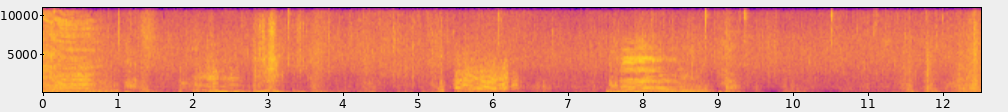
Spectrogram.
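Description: Large wings beat with heavy whooshes.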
